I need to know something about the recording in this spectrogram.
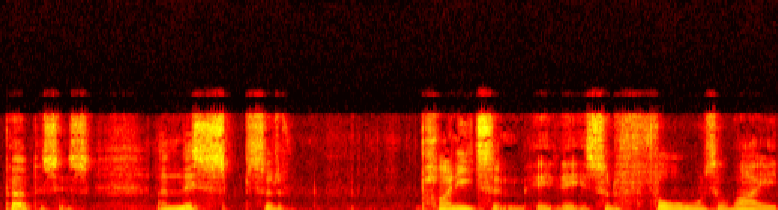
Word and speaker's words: pinetum: but it's actually pronounced pinetum um which again sounds very Latin which is actually means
